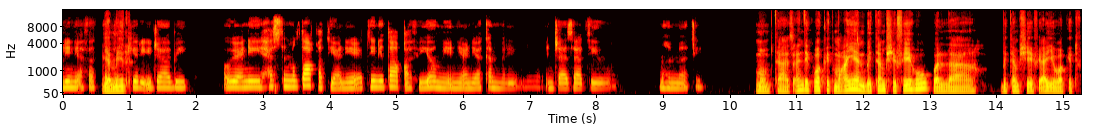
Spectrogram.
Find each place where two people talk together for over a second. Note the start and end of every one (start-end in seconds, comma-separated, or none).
none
